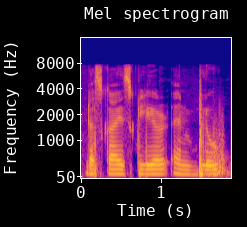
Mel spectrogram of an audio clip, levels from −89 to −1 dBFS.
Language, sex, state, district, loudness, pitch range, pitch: English, male, Assam, Kamrup Metropolitan, -17 LUFS, 115-125 Hz, 120 Hz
